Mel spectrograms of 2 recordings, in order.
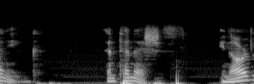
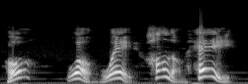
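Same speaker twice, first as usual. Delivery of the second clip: high, louder startled call; alarmed calling out; 10 semitones higher, 7 dB louder, slower than usual. Acted. Hyoma calling after Jack, startled shout. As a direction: shout after her to stop.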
